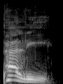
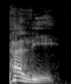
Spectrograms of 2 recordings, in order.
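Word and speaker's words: Palis: "My name is Pally," he said. P-A-L-I-S, pronounced Pally.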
